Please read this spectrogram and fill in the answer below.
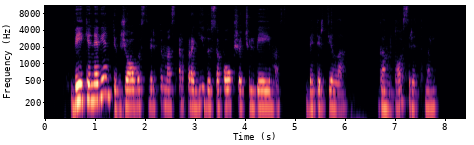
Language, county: Lithuanian, Kaunas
